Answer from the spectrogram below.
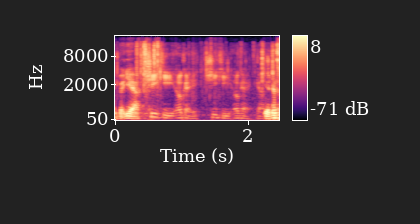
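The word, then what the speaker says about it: Chiky: javi that he found it's called chicky it's pronounced cheeky but yeah cheeky okay cheeky okay yeah this is very popular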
